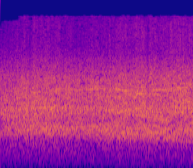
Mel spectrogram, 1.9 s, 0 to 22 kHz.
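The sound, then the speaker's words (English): A crowd of 25,000 extras cheers in a loud, steady roar of many voices blended into dense, hissy noise, holding evenly for about two seconds with no single voice standing out. “Okay, 25,000 cheering extras.”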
